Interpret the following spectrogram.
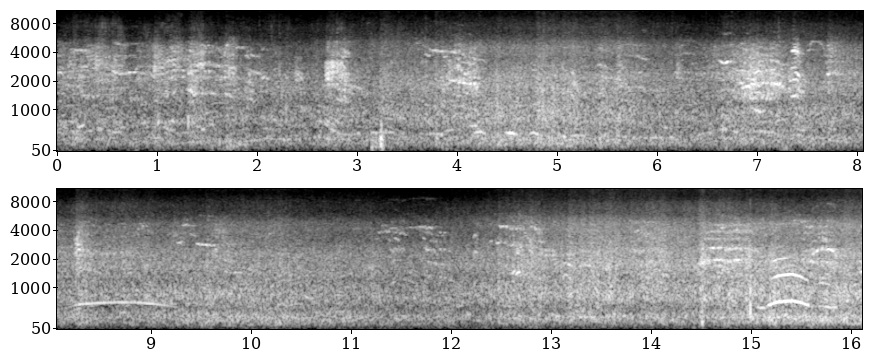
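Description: Steady splashing and wing-flapping of a dense flock of pelicans and gulls crowding and scrambling on the water in a feeding frenzy, with two short arching calls standing out, about halfway through and near the end.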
